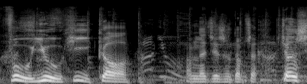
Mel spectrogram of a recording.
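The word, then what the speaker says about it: Fuyuhiko: moje nazwisko to kuzuryu moje imię wymawia się chuju hiko mam nadzieję że dobrze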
